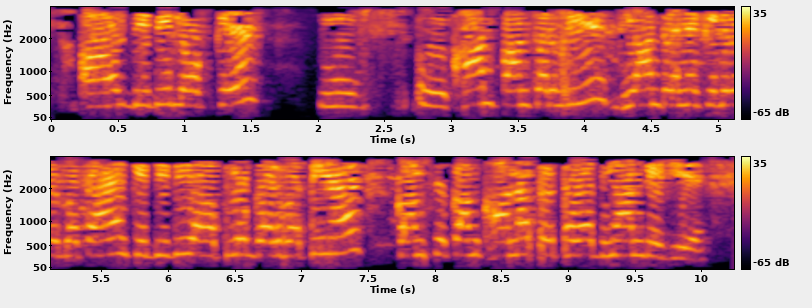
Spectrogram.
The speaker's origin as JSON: {"language": "Hindi", "town": "Hilsa", "region": "Bihar", "country": "India", "said": "इंदौर पंचायत कुर्मिया विभाग के रहने वाली हूँ। मेरा जिला ललंदा है, थाना हिलसा है, प्रखंड हिलसा है।"}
